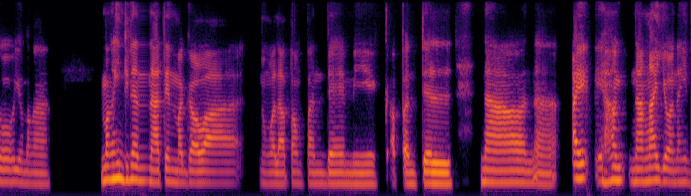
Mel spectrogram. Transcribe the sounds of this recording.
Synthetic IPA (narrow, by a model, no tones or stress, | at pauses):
ojʊŋmɐŋa | mɐŋahɪnd̪iːnɐnaːt̪ɪnmɐɡɐwa | nʊŋwɐlaːpɐŋpɐnd̪ɛːmɪk̚ɐpɐnt̪ɪlnanɐʔɐjɦɐŋnɐŋɐjo̞nːɐhɪnd̪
